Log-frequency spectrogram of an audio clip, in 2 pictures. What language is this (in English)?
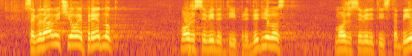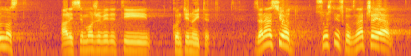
Serbian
